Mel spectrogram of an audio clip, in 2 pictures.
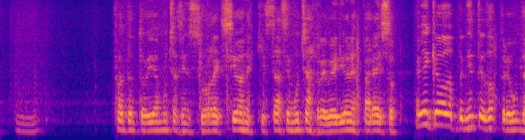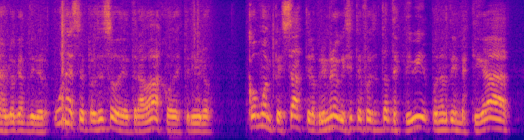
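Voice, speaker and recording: At a very fast pace, a somewhat breathy man talks with a fairly high pitch. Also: ordinary pitch variation. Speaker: radio host. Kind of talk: radio interview.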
